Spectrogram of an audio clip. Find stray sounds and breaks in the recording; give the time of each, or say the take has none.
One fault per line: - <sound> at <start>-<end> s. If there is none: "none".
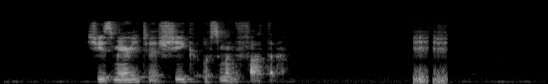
- laugh at 4.1-4.5 s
